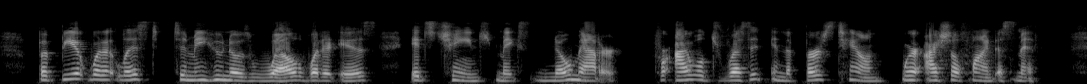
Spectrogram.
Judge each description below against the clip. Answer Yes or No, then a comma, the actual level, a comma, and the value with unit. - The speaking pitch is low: No, high, 190 Hz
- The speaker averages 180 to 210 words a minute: Yes, average, 190 wpm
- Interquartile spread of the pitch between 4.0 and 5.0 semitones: No, average, 3.3 semitones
